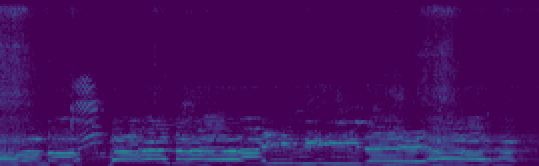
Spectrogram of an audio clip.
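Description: A man singing unaccompanied in a folk style, long held notes with wavering, ornamented pitch, breaking off briefly just before the end.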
